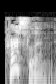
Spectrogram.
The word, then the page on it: purslane: British English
